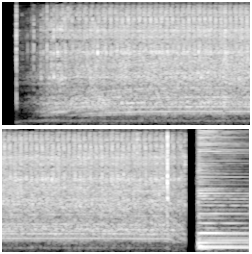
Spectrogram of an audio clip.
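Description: Film projector sound effect for a countdown leader: a steady clattering run with a motor hum that rises in pitch as it starts, then holds. It cuts off suddenly about five seconds in, and acoustic guitar music begins.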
